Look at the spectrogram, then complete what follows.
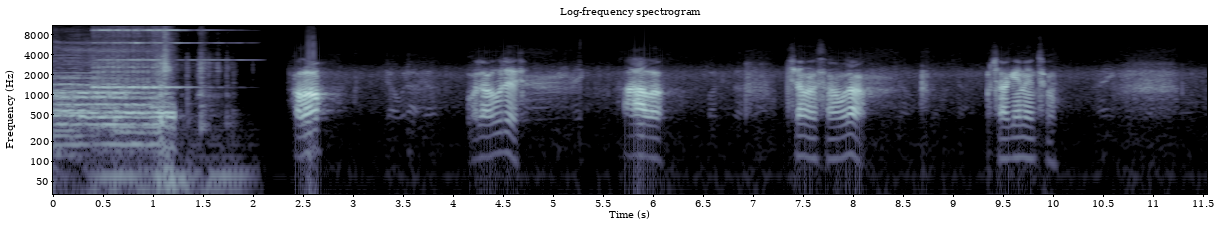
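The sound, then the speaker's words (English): A telephone rings briefly at the start, a bright metallic trill, followed by several short, tinny, warbling bursts repeating every couple of seconds, like a voice over a phone line. “The phone's ringing. It's ringing. Answer the phone.”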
